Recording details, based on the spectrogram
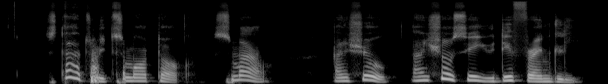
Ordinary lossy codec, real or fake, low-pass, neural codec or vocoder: none; fake; none; autoencoder, 48 kHz, 32 numbers a frame, DAC-VAE, trained on Japanese speech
